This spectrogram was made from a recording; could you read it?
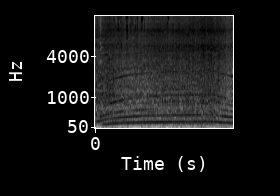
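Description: A vacuum cleaner runs steadily and loudly, a droning motor hum with a slight rising pitch over a rushing airy noise, continuous for a couple of seconds with no voices.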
